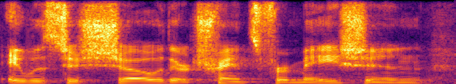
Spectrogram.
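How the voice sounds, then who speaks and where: A man's voice: medium pitch, moderate pace. A man hosting a podcast, giving casual, exasperated commentary and often repeating words as he thinks aloud. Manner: opinionated, exasperated. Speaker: podcast host.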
